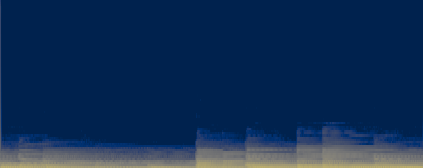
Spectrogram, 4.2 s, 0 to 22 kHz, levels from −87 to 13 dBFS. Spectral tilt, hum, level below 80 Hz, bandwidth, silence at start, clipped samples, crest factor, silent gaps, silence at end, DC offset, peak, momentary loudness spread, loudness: -13 dB/octave; none; -34 dBFS; 3.4 kHz; 0 s; under 0.1%; 12 dB; none; 0 s; under 0.1%; -4 dBFS; 8 LU; -19 LUFS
